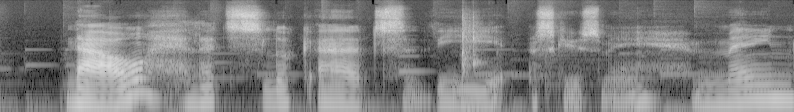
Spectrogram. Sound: bonks something

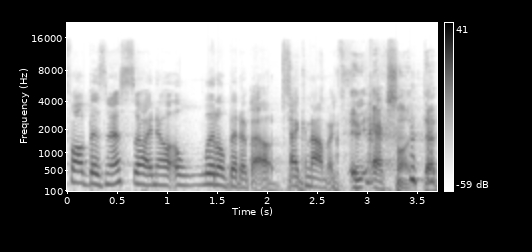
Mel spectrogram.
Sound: laughter

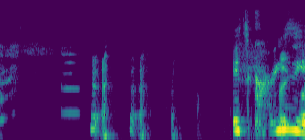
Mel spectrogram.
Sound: laughing

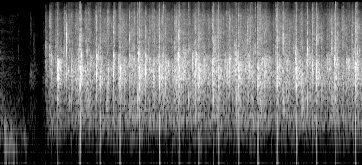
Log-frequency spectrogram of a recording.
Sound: audience applauding

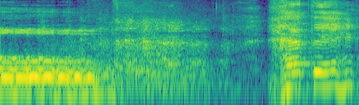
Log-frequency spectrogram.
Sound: audience laughing

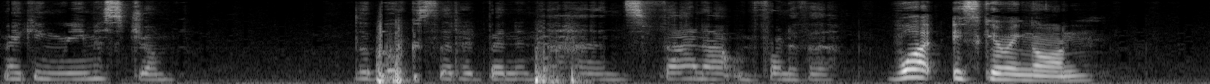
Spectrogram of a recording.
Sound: books falling down

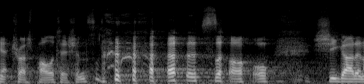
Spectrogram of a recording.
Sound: laughs

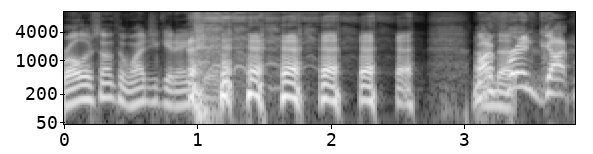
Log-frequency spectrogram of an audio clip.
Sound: Rhett laughs

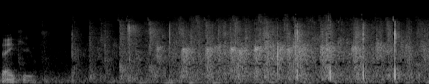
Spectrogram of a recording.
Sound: audience applauds

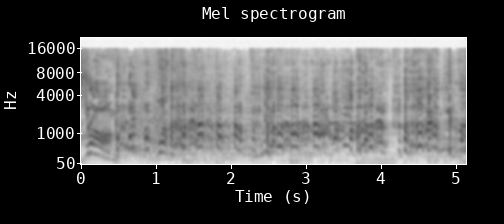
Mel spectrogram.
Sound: laughter

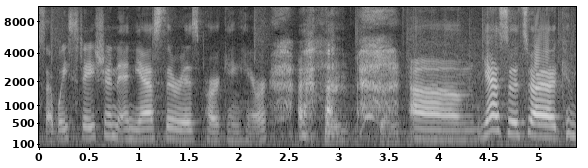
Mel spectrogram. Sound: laughs

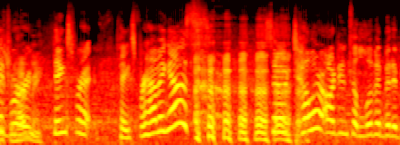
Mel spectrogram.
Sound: laughing

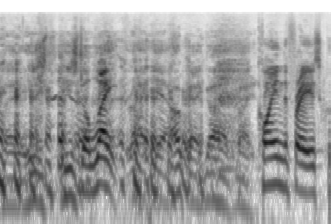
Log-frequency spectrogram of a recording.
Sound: laughter

